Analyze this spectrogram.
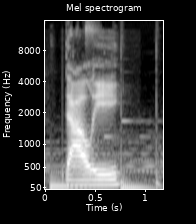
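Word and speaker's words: DALL-E: am familiar with Dali I don't know if that's how you say it d-a-l-l hyphen e Dolly um they've rolled out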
